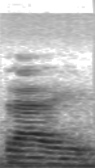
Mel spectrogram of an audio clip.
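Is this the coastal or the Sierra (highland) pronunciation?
coastal. It is said with the general coastal Spanish sound. "in Spanish, we can say trae algo"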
